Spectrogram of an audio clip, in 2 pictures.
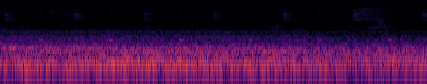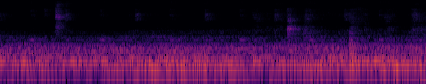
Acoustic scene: car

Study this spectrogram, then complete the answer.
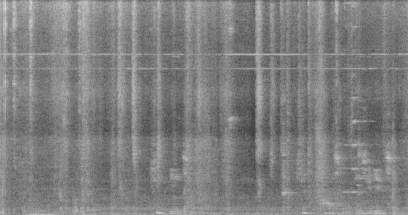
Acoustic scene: elevator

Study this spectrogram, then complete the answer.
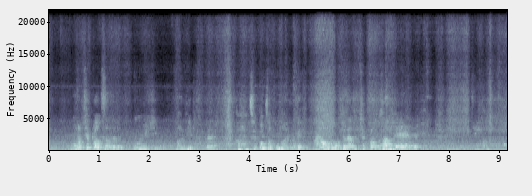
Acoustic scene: elevator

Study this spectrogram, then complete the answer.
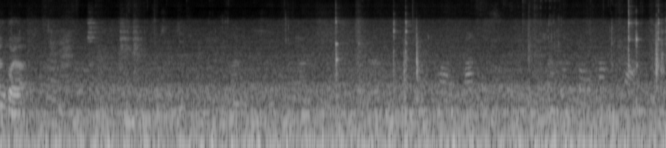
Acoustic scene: restaurant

